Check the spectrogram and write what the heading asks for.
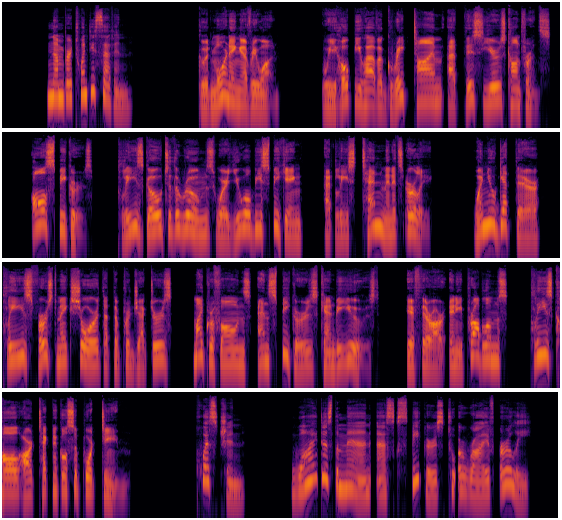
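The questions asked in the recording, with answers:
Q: Why does the man ask speakers to arrive early?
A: To check that the projectors, microphones, and speakers work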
